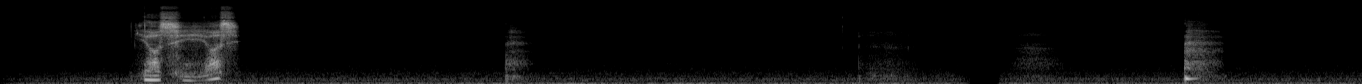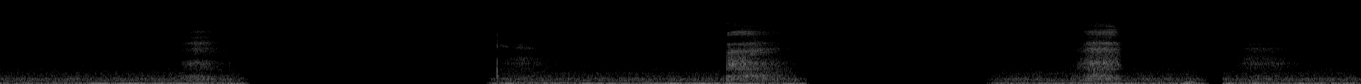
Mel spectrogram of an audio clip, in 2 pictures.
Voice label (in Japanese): 左_声のみ_ノイズ除去なし; ごほうびたいむ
